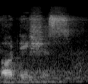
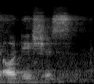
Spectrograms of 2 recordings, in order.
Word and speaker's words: audacious: So I know how to say audacious. I used to say audacious. So she keeps telling it's audacious, audacious.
